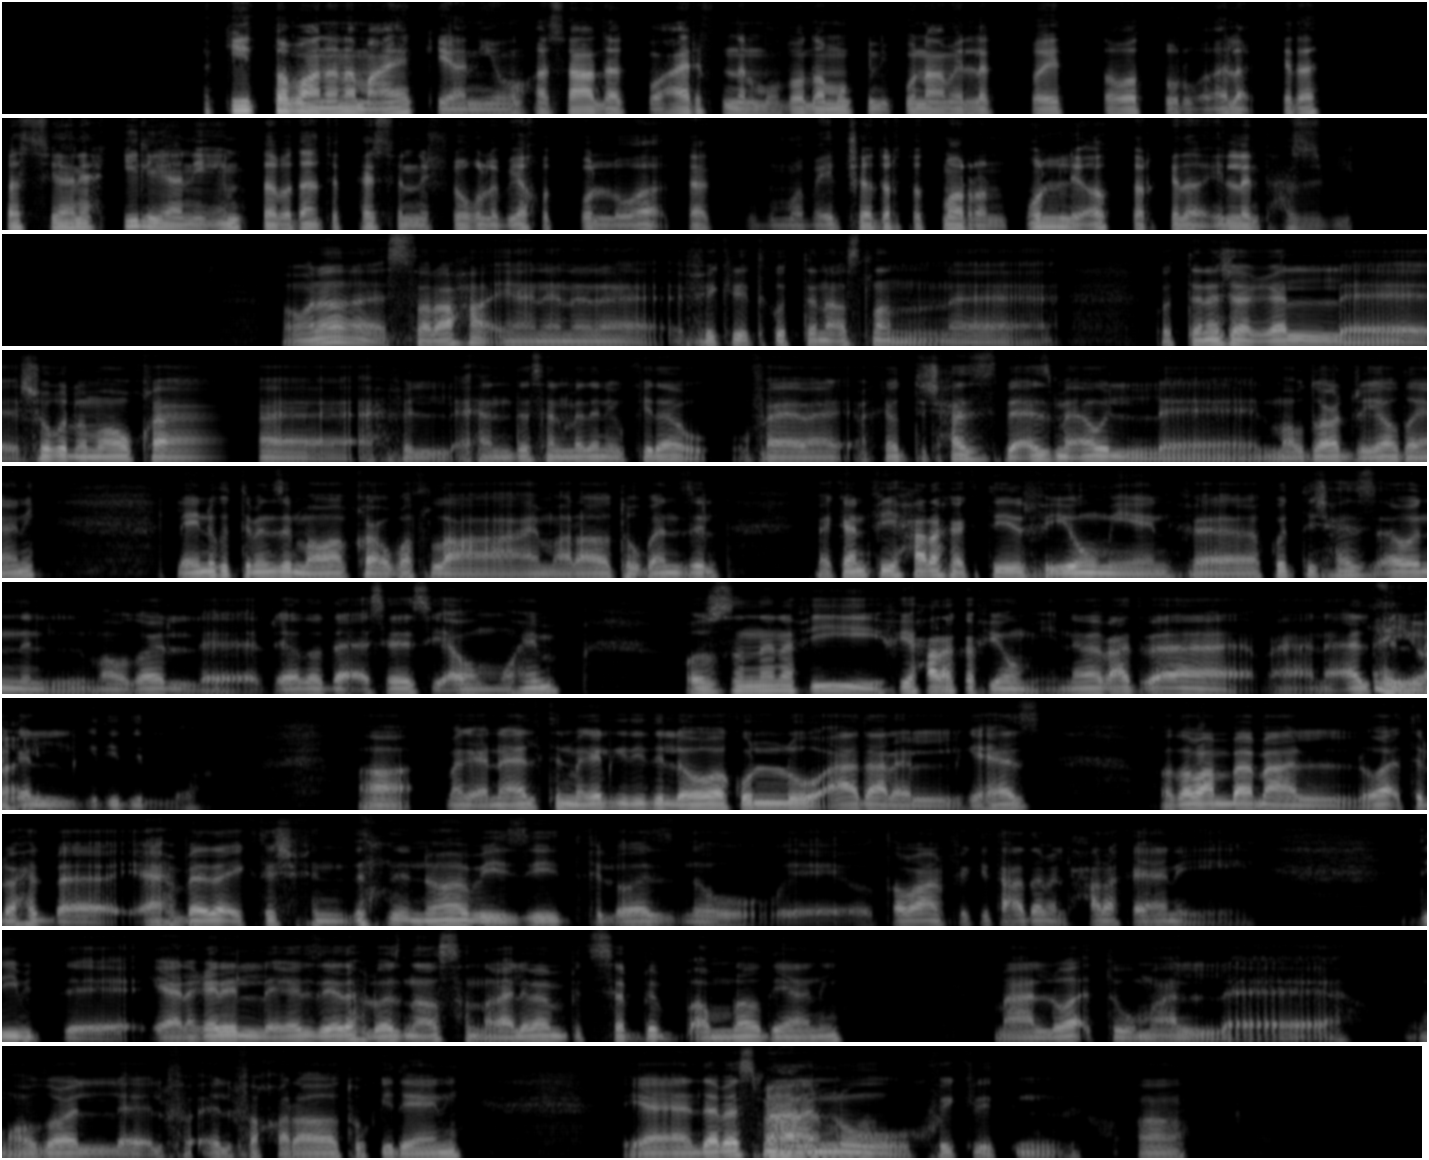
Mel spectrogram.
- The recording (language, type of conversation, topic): Arabic, advice, إزاي أوازن بين الشغل وألاقي وقت للتمارين؟
- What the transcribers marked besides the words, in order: chuckle; tapping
